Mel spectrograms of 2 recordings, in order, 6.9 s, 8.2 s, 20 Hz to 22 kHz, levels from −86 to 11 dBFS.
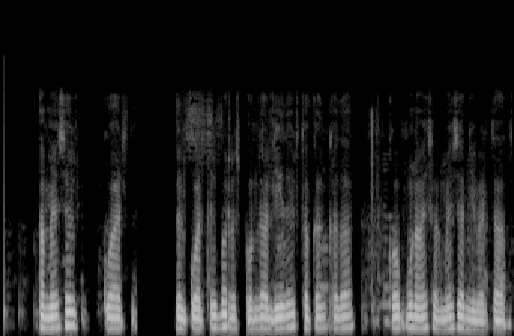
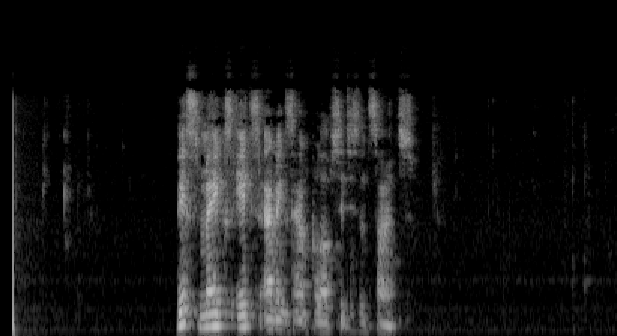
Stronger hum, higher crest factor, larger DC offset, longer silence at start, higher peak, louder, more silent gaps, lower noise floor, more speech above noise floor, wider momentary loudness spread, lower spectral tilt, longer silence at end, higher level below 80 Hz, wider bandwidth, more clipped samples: neither; second, 16 dB vs 24 dB; neither; second, 0.5 s vs 0.85 s; about the same, -2 dBFS vs 0 dBFS; first, -18 LUFS vs -21 LUFS; first, 1.20-1.27 s, 1.86-2.22 s, 3.20-3.25 s, 4.73-4.77 s vs none; second, -43 dBFS vs -72 dBFS; second, 25 dB vs 51 dB; second, 7 LU vs 18 LU; first, -9.5 dB/octave vs -3.5 dB/octave; second, 0.05 s vs 2.75 s; about the same, -60 dBFS vs -60 dBFS; second, 7 kHz vs 9.4 kHz; neither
